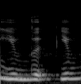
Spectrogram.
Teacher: இவ்வுன்னு சொல்லும்போது நம்மளோட மேல்வாய் பல்லு கீழுதடில் பொருந்தும்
